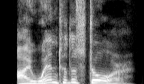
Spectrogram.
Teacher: The words to and the become so weak that they almost disappear. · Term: unstressed words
